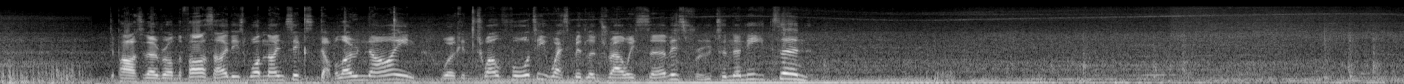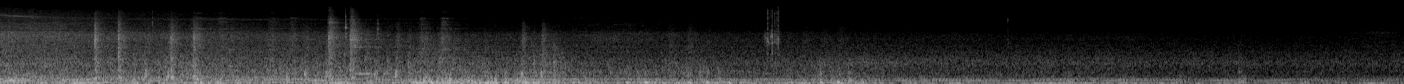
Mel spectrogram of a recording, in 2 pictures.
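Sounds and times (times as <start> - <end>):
diesel train engines running: 0.0 - 28.0
train wheels clicking over joints: 10.7 - 22.6.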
